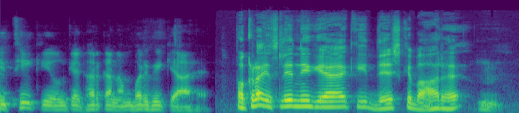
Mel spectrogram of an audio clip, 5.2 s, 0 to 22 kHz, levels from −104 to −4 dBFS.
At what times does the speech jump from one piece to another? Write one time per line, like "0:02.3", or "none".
0:02.1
